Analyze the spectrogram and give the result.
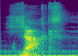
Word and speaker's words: Jacques: It's spelled J-A-C-Q-U-E-S. Jacques.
